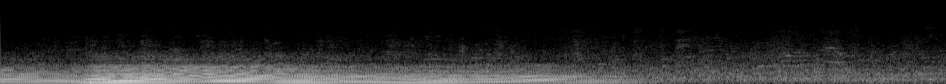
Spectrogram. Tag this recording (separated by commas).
Music, Speech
